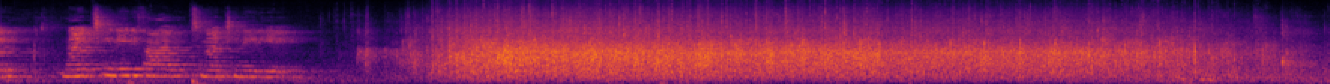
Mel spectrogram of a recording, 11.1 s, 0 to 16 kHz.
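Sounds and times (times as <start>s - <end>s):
audience applauding: 3.0s - 11.0s.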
